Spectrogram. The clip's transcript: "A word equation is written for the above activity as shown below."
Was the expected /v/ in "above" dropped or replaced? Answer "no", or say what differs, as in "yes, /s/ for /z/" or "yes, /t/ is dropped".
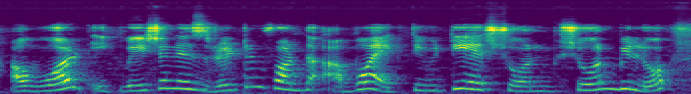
yes, /v/ is dropped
